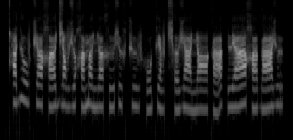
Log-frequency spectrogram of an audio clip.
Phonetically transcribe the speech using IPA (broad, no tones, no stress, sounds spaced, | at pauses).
qʰ ə ɡʲ oː v t͡ʃ ɐː χ ɐː d͡ʑ ɑ v ʑ ʉ χ ɐ m ɐː ɲ ɐː x ʉ s ʉː x t͡ʃ ʉː v h o kʲ a v t͡ɕʰ ə ʒ aː ɲ ɑː k a | lʲ aː χ ɐ ɡ aː ʒ ʉ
